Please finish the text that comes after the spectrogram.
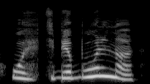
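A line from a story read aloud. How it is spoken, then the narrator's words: Frightened. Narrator (Russian): испуганно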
